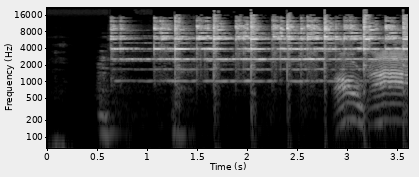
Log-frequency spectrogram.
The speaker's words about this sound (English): Got the victory bell.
